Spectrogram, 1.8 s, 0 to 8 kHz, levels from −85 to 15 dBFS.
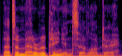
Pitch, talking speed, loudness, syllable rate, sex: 100 Hz, 230 wpm, -15 LUFS, 7.9 syllables/s, male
